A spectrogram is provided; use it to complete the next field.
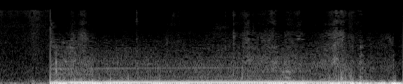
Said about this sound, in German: So, Leute. Zurück in the car, back in the Auto. Jetzt geht's ab wieder zurück nach Hamburg. Wir haben uns ungefähr, also wenn ich die Hinfahrt als Maßstab nehme, 3 Stunden Rückweg vor uns.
